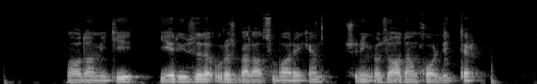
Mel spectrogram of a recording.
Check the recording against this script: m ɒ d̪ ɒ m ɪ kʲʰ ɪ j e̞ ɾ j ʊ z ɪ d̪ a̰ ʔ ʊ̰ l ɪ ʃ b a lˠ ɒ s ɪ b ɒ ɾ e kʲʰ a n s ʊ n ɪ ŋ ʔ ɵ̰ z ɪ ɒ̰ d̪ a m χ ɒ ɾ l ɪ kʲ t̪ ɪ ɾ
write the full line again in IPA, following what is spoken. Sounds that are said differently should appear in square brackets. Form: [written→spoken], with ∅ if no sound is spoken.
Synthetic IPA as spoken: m ɒ d̪ ɒ m ɪ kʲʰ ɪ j e̞ ɾ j ʊ z ɪ d̪ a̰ ʔ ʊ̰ [l→ɾ] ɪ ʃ b a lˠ ɒ s ɪ b ɒ ɾ e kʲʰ a n [s→ʃ] ʊ n ɪ ŋ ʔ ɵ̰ z ɪ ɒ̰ d̪ a m χ [ɒ→o] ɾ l ɪ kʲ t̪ ɪ ɾ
